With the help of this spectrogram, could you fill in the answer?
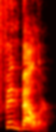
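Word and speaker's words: Finn Bálor: It's pronounced Finn Balor. I mean, I get that you're trying to make fun of him, sure, but... You know, you just sound stupid when your insult is based on the wrong pronunciation of his name.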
